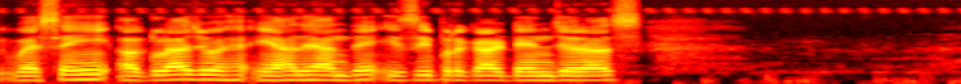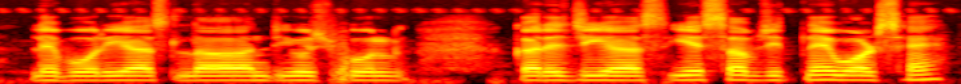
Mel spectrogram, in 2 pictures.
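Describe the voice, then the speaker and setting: A man's voice: mid-range voice, a little mellow, smooth, no room sound, lo-fi sound. A man teaching a grammar lesson, patiently repeating and checking each point as he explains.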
